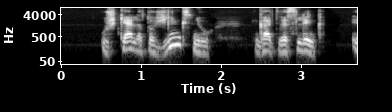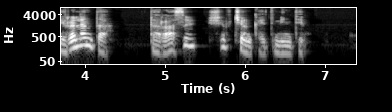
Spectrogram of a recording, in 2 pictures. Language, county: Lithuanian, Vilnius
